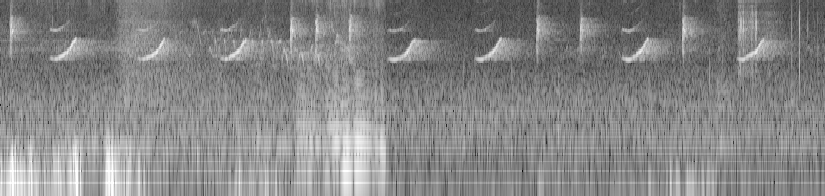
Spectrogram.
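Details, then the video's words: Mixed brood of one common cuckoo chick and six common redstart chicks in the nest, begging with high, thin, rising chirps about twice a second, overlapping, with a rustling burst and low thumps partway through. "Mixed brood of Cuckoo chick and six redstarts' chicks"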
